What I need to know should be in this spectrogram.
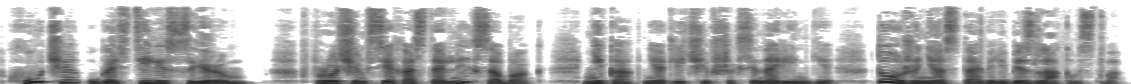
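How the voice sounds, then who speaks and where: A woman narrates a first-person audiobook in a lively, expressive reading voice. Her pitch sits in an ordinary middle range. She is recorded on a close studio mic with a dry sound and no room around it. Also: no room sound.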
